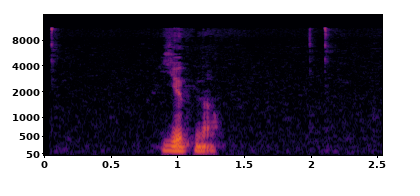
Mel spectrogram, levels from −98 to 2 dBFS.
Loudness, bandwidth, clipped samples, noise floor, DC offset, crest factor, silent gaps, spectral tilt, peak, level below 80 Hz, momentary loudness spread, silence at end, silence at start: -39 LUFS; 11.5 kHz; under 0.1%; -78 dBFS; under 0.1%; 26 dB; none; -6.5 dB/octave; -18 dBFS; -74 dBFS; 21 LU; 1.25 s; 0.9 s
